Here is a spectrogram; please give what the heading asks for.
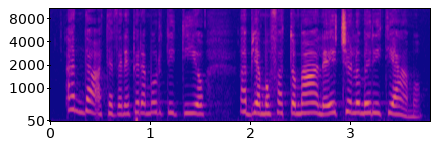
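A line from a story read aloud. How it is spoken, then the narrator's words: Young woman exclaiming. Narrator (Italian): esclamò la signorina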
